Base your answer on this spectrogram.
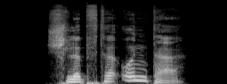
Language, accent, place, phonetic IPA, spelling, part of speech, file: German, Germany, Berlin, [ˌʃlʏp͡ftə ˈʊntɐ], schlüpfte unter, verb, De-schlüpfte unter.ogg
- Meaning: inflection of unterschlüpfen: 1. first/third-person singular preterite 2. first/third-person singular subjunctive II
